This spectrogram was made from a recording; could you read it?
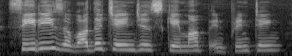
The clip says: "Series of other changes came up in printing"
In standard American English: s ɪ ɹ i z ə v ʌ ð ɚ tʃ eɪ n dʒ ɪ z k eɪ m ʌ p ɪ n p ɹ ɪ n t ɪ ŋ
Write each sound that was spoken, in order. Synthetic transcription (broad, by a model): s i ɹ i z ə v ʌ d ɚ tʃ eɪ n dʒ ɪ z k eɪ m ʌ p ɪ n p ɹ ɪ n t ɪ ŋ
